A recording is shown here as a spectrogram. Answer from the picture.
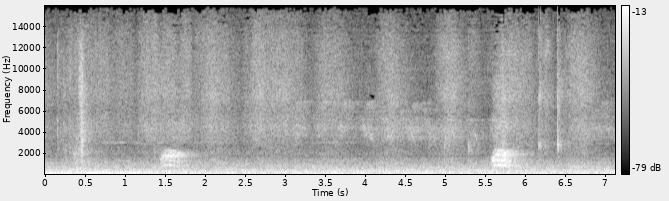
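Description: A bird calls twice, one short call each time about four seconds apart, the second louder. Faint scratching of chalk writing on a blackboard runs underneath.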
